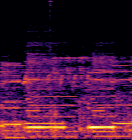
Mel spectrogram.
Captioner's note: laughing; birds chirping; bright music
